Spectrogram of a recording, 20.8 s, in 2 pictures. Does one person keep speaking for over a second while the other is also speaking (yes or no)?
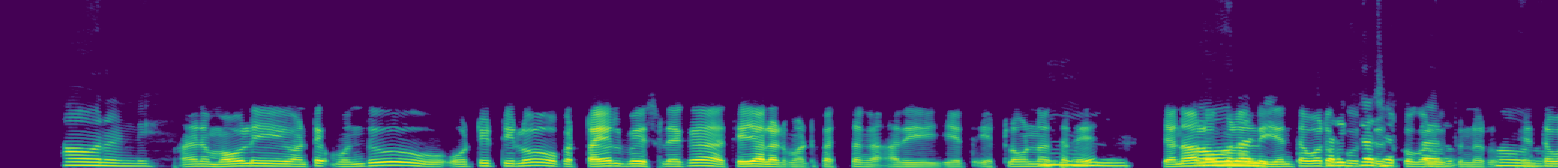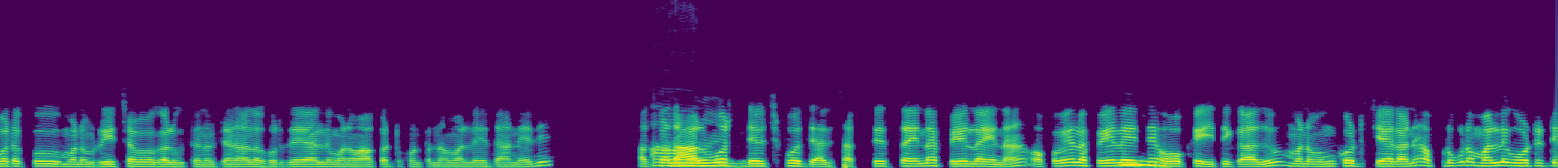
yes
